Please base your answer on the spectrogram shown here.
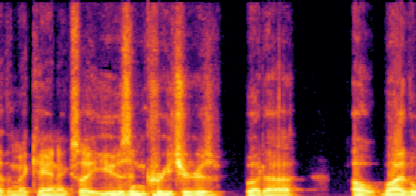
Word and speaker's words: Crytures: probably tell by the mechanics I use in creatures but uh oh by the way uh yeah the game the game I'm making is pronounced just creatures not not crates it's just a portmanto of Crystal creatures so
